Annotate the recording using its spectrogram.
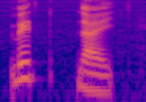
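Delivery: midnight cut in two, mit and night; crisp break after mid in midnight; staccato midnight. Shown as a demonstration. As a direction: stop the breath briefly inside midnight. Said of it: "이거 스타카토 있어야 돼요".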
